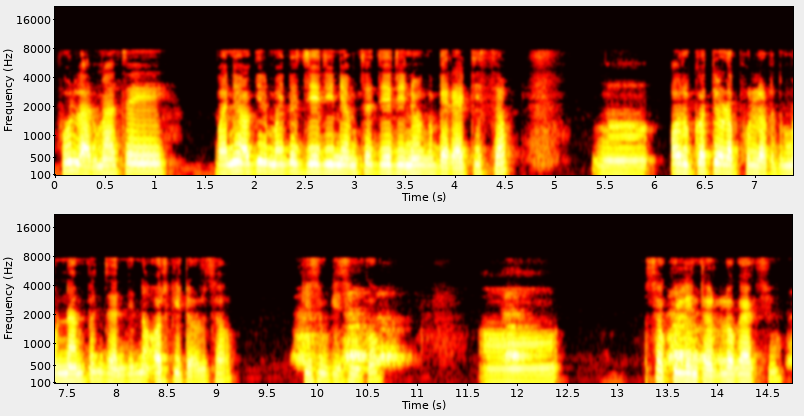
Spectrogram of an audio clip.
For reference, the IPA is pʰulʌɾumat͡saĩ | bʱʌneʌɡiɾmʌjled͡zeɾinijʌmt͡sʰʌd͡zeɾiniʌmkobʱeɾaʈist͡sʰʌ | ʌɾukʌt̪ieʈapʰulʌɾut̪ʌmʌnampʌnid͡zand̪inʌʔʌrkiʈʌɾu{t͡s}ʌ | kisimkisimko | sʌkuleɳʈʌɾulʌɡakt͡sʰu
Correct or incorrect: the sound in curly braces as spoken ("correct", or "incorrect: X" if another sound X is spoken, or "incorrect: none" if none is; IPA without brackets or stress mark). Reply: incorrect: t͡sʰ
